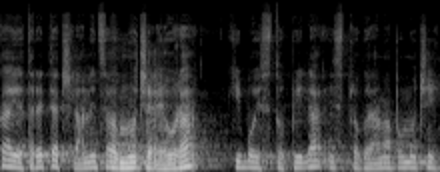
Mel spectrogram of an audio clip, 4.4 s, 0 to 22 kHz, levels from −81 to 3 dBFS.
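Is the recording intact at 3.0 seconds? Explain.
Yes, at 3.0 seconds the speech plays through intact, with no audible fault at that moment.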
